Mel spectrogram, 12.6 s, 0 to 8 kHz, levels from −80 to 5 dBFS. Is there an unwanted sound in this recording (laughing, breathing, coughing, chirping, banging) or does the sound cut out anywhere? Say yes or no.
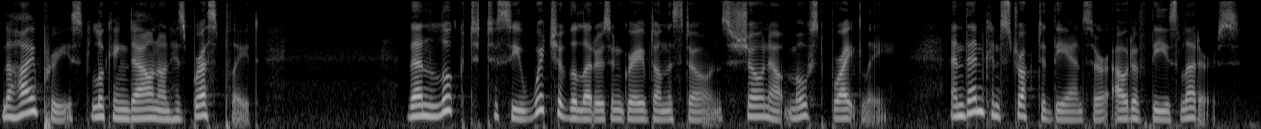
no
